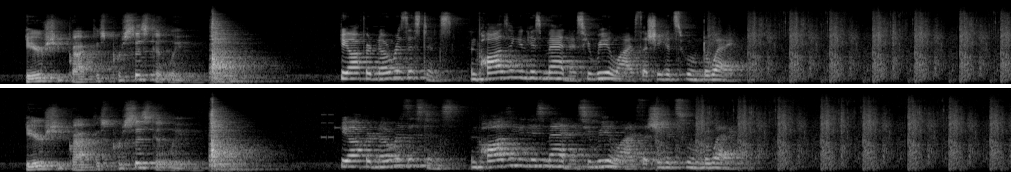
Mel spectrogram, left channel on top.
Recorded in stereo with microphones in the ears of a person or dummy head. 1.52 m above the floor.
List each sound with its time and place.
0.3 s a man speaking: 30° left (ahead or behind), 1.0 m
2.1 s a door slam: 55° right (ahead or behind), 1.3 m
3.4 s a woman speaking: 70° left (ahead or behind), 0.7 m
